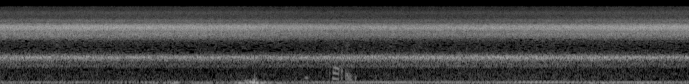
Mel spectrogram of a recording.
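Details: Emerging Brood X periodical cicadas fill the air on a walk with a constant buzzing drone and shrill hiss; brief low sounds break in around the middle.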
